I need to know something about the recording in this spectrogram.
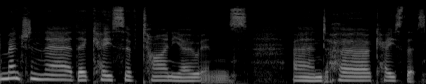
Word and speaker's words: Tini: It's actually pronounced Tini.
